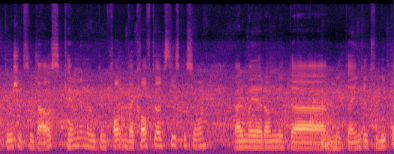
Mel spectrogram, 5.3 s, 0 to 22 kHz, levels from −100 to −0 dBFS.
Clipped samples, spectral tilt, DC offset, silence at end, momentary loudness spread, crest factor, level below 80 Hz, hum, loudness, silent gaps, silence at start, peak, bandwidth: under 0.1%; -5.5 dB/octave; under 0.1%; 0 s; 8 LU; 16 dB; -62 dBFS; none; -23 LUFS; none; 0 s; -6 dBFS; over 20 kHz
